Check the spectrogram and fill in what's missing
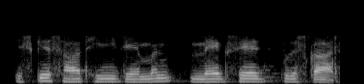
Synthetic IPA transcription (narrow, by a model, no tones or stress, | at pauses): ɪskesaːt̪ʰɦiɾeːmənmeːɡseːd͡ʒpʊɾəskaːɾ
